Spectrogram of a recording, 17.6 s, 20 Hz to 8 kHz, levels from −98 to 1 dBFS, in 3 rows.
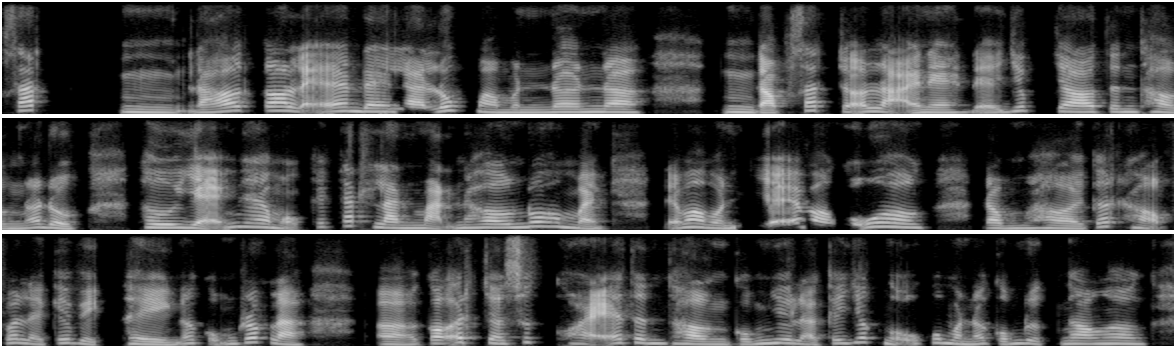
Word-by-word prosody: sách. 310 +2 +2 0.4
Ừm, 185 -4 -5
đó, 180 +10 +3
có 290 0 +5
lẽ 265 0 +4
đây 235 -4 +1
là 195 - +2
lúc 285 +3 +1
mà - - 0
mình 170 0 -6
nên, 195 +1 0
ờ, 195 -2 +4 0.4
ừm, 195 -1 -4
đọc 165 -2 +8
sách 295 +1 +1
trở - - +4
lại 220 -8 +5
nè, 170 -1 +1
để - - -1
giúp 280 +2 -6
cho 215 -4 +5
tinh 210 -1 -5
thần 165 -4 -2
nó 225 - -1
được 185 -9 -1 0.3
thư 230 -2 0
giãn 205 - +6
theo 260 -3 0
một 215 - -5
cái 275 0 -16
cách 335 -4 -4
lành 205 -4 +2
mạnh 200 +2 +2
hơn, 235 +3 0
đúng 315 - +1
hông 285 -5 -3
bạn? - - +2 0.3
Để - - -2
mà - - +5
mình - - -3
dễ - - +2
vào - - +1
ngủ - - -2
hơn, 265 -4 +1 0.3
đồng 180 -2 -1
thời 175 -4 0
kết 295 - -4
hợp - - -2
với 275 - -3
lại - - -5
cái 265 - -7
việc 205 -9 -4
thiền 180 -6 +1
nó 245 - -5
cũng 210 - -10
rất 310 +5 0
là, - - +5 0.4
ờ, 180 -3 +1
có 235 - +4
ích 315 +5 +2
cho 245 -6 -2
sức 320 +8 -2
khỏe 380 -3 +5
tinh 255 -4 -2
thần, 195 -6 0
cũng 190 +7 -6
như 260 0 -3
là - - -1
cái 240 0 -7
giấc 315 +3 -6
ngủ - - -7
của 275 - -5
mình 210 -6 -3
nó 195 - -4
cũng 205 +1 -7
được 235 -5 -7
ngon 210 0 0
hơn. 215 -2 -2
220 Hz, 265 wpm, -26 LUFS, 190-265 Hz, 0.4 s, đọc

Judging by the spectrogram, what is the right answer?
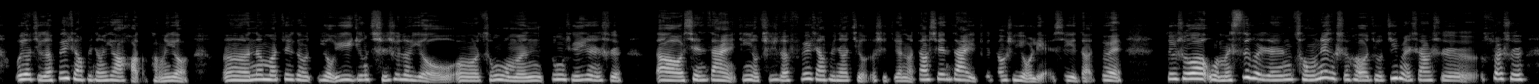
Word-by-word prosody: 我 220 - +3
有 235 - +6
几 220 -3 -4
个 190 0 +2
非 280 +7 +2
常 230 -6 +2
非 205 - -3
常 185 0 +2
要 185 -3 +2
好 180 -2 -2
的 - - -16
朋 165 0 -2
友。 170 -4 0 0.3
嗯， 195 +1 +3
那 225 - +4
么 215 -2 +4
这 230 -1 -1
个 195 -4 0
友 185 -5 0
谊 210 +5 +1
已 - - -1
经 210 +1 -2
持 215 -3 -4
续 230 +4 -2
了 215 -2 +2
有 180 -4 0 0.2
呃， 175 0 +1
从 200 +5 -2
我 200 - +1
们 170 +2 +1
中 230 0 +1
学 200 -3 -2
认 205 -3 0
识， 175 -4 -3 0.3
到 190 -2 +4
现 200 +1 0
在 195 -4 +2
已 - - -8
经 210 - -4
有 190 -5 +1
持 200 - -9
续 215 - -2
了 185 -1 0
非 250 +7 -2
常 215 -3 +1
非 210 - -1
常 185 -1 0
久 - - -4
的 - - -10
时 180 -3 -8
间 165 0 -4
了， 160 - -4
到 220 -1 +1
现 235 0 -1
在 210 -5 +2
一 - - -1
直 185 - -16
都 195 0 -4
是 200 -1 -2
有 170 -6 +1
联 140 - -3
系 175 -5 -3
的， - - -5
对。 185 -3 0 0.4
所 250 - -1
以 250 - +4
说 260 0 +7
我 210 - +2
们 185 +1 +1
4 320 +11 +2
个 275 - +4
人， 205 +1 +1
从 220 -2 0
那 295 +4 +4
个 275 - +3
时 215 -3 -4
候 195 -3 0
就 200 0 -3
基 280 +9 +2
本 265 -9 +1
上 200 -1 -1
是 185 -3 -4
算 260 -3 -1
是 230 -3 0
200 Hz, 325 characters per minute, -22 LUFS, 185-220 Hz, 0.4 s, 说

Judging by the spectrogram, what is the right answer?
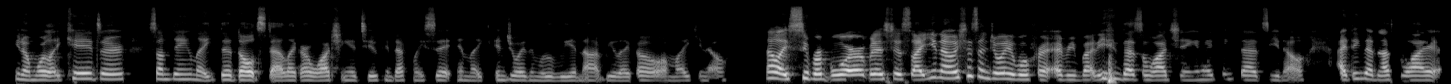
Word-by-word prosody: you 250 - -8
know, 210 - 0
more 205 0 +1
like 200 +1 -1
kids 260 -1 +2
or 240 0 +1 0.2
something, 240 -1 -4
like, 200 -1 -6
the 220 - 0
adults 205 -1 +3
that, - - -2
like, 190 -2 -4
are 195 0 -2
watching 190 +1 -3
it 195 -2 -12
too 195 - -5
can 195 -1 -17
definitely 190 0 -9
sit 195 -1 -6
and, 205 -1 -14
like, 180 - -12
enjoy 200 -1 -6
the 190 - -16
movie 180 0 -7
and 185 - -11
not 190 - -7
be 190 -1 -7
like, 175 0 -7
"Oh, 195 -2 -3
I'm - - -9
like, 185 +2 -11
you 190 - -19
know" 195 +1 -13 0.4
not, 290 - +6
like, 250 -3 +8
super 250 -3 +4
bored, 225 0 +7
but 240 - +4
it's 240 +1 +3
just 240 -2 +1
like, 220 0 +3
you 320 - -2
know? 290 -2 +5
It's 295 +2 +4
just 395 -1 +2
enjoyable 260 -7 +3
for 215 -1 -1
everybody 215 +2 0
that's 225 -2 0
watching, 205 -1 -3
and 210 - -12
I 215 - -10
think 240 +1 -19
that's 200 -1 -6
you 200 -1 -12
know, - - -8 0.3
I - - +3
think 265 0 -8
that 230 -4 0
that's 205 +1 -1
why 200 +2 0
210 Hz, 250 wpm, -21 LUFS, 195-235 Hz, 0.4 s, like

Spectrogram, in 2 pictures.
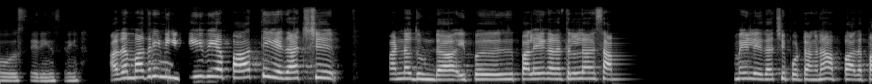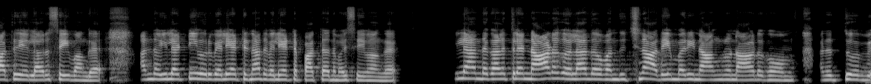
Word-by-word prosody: ஓ! - - -6 0.3
சரிங்க, 165 -1 -6
சரிங்க. 170 +1 -9 0.3
அத 245 - +3
மாதிரி 345 +4 +4
நீங்க 305 -4 +4
டிவிய 370 0 +5 0.2
பாத்து 320 +3 +3
ஏதாச்சு 285 +2 +3 0.7
பண்ணதுண்டா 250 -4 +2 0.2
இப்ப 235 +1 -2 0.4
பழைய 250 +1 +4
காலத்துலலாம் 260 +1 +1
சப் 240 0 +1 1.1
சமையல் 265 0 +1
ஏதாச்சும் 240 +2 -1
போட்டாங்கன்னா, 235 +1 0
அப்ப 255 -1 -17
அத 225 -1 0
பார்த்து 225 +1 +1
எல்லாரும் 210 +1 -2
செய்வாங்க. 200 -4 -1 0.5
அந்த 245 +2 -3
இல்லாட்டி 245 +2 -1
ஒரு 240 - -1
விளையாட்டுன்னா, 240 0 0
அந்த 235 - -4
விளையாட்ட 220 0 0
பாத்து 205 +1 0
அந்த 205 -1 -3
மாரி 200 +1 -4
செய்வாங்க. 180 -3 -3 0.7
இல்ல 275 +1 -1
அந்த 255 -1 -1
காலத்துல 255 +1 +1
நாடகம்லாம் 250 -1 +2
அத 245 -1 -2
வந்துச்சுன்னா 235 +3 -2
அதேமாரி 230 0 -1
நாங்களும் 220 0 -2
நாடகம் 205 +1 -5
240 Hz, 140 wpm, -19 LUFS, 215-260 Hz, 1.1 s, டிவிய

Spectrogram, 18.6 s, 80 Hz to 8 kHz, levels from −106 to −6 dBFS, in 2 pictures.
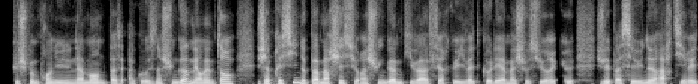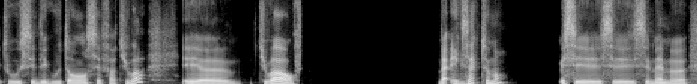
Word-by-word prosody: que - - -5
je - - 0
peux 120 - -1
me 105 - -2
prendre 120 +2 -1
une 100 -2 -1
amende 110 0 +1
par 95 -2 0
à 90 - -5
cause 105 +1 -4
d'un 100 - -1
chewing-gum, 120 - +1
mais 115 - +1
en 105 - +3
même 115 +1 0
temps, 180 +3 +1 0.3
j'apprécie 140 - +1
ne 145 - +1
pas 130 +1 +3
marcher 125 +2 +2
sur 115 -4 -2
un 105 - 0
chewing-gum 115 +3 +1
qui 105 - -7
va 100 +1 +3
faire 110 +3 -4
qu'il 100 -2 -2
va 95 - +2
être - - -7
collé 100 -1 +1
à 100 - +2
ma 95 0 -1
chaussure 100 +3 -2
et 90 - -1
que 90 -2 -3 0.3
je 95 +1 -1
vais 95 - +1
passer 100 +3 +1
1 105 +1 0
heure 110 -3 +2
à - - +4
retirer 100 -1 -1
tout. 110 0 -4
C'est 90 -6 -1
dégoûtant, 100 +5 -1
c'est, 85 - -1
enfin, 85 0 -7
tu - - -7
vois? - - +1 0.5
Et 90 0 +2
heu, 90 -1 +2 0.3
tu 120 - -5
vois 165 +6 +7
en 100 - +1
f - - -10 1.9
Bah - - +5
exactement, 165 - -1 0.7
mais 105 - 0
c'est 95 -4 +3
c'est 90 -1 0
c'est 85 +1 -1
même, 115 +1 +1
heu 85 -1 -1
105 Hz, 205 wpm, -22 LUFS, 95-115 Hz, 1.9 s, vois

